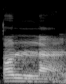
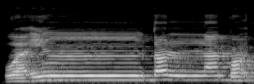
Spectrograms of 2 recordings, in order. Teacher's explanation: tholla lamnya ditekan qofnya dipantulkan. Wain thalaqunna munya dua harakat nunnya didengungkan.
